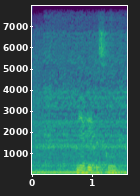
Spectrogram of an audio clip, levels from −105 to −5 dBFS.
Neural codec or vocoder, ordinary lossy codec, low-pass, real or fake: none; Opus, 16 kbps; 7.2 kHz; real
